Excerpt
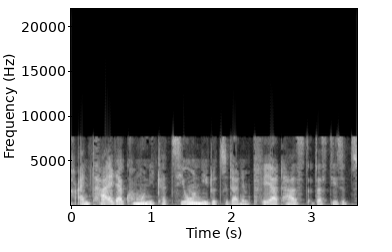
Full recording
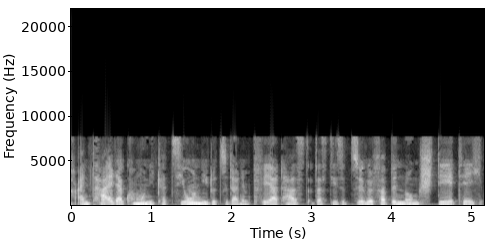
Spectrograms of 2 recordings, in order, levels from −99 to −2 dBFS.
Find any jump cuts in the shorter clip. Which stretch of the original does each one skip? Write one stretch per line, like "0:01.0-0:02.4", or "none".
none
